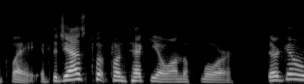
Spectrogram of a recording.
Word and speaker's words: Fontecchio: Is it Fontecchio or Fontecchio? – I am not an Italian speaker, but I know that Pinocchio is pronounced. – Pinocchio. Oh, that's true. Let's talk Fontecchio. like Pinocchio, Fontecchio.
